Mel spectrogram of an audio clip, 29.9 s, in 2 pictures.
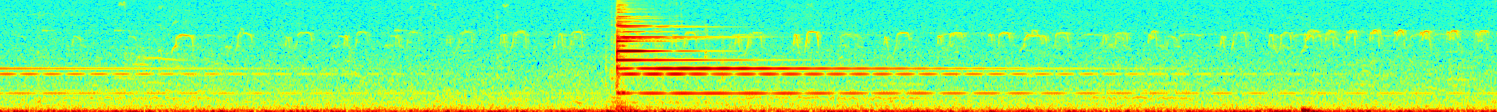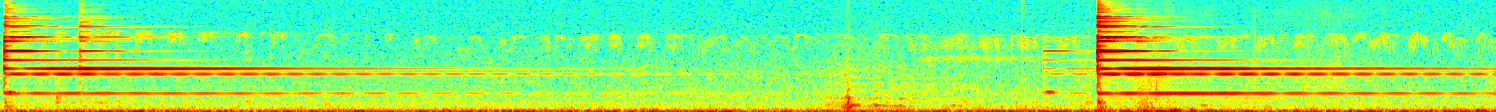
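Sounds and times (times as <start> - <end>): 
Stadarfellskirkja funeral bell ringing: 6.2 - 10.1, 15.0 - 19.6, 25.4 - 29.9.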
